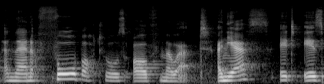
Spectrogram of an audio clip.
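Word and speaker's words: Moët: little bit wrong but because of the little dots on the E you do pronounce the letter afterwards so found that out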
